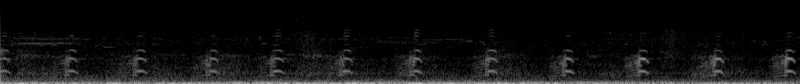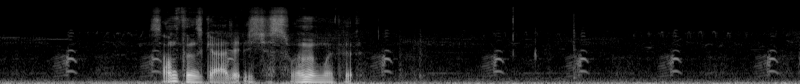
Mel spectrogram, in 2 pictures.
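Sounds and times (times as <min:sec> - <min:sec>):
low rumble: 0:00.0 - 0:10.0
bird short calls: 0:00.0 - 0:10.9, 0:11.5 - 0:16.0.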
